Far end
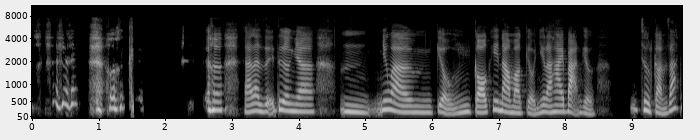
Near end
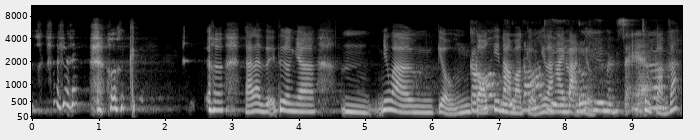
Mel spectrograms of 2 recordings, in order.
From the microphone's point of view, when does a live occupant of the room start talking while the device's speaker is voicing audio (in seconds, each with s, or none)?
6.6 s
